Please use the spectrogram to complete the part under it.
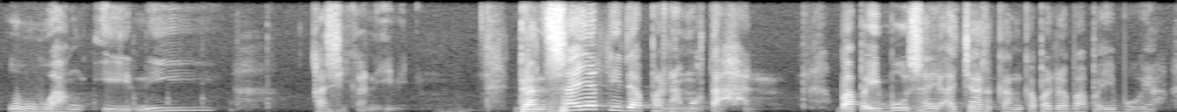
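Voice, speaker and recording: Male pastor, gravelly, preaches emphatically with loud-to-whisper swings in a reverberant hall. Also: a little high. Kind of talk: sermon. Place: church hall.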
